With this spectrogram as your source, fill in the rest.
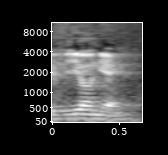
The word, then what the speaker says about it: Viognier: how to pronounce it take a couple seconds and now you can say vyon yay and a couple drinks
